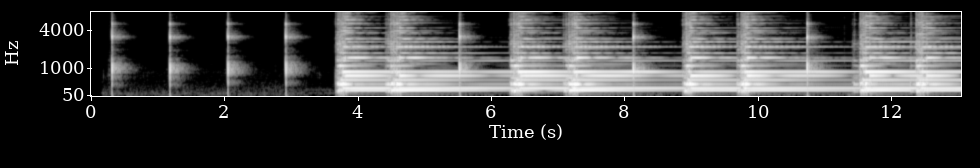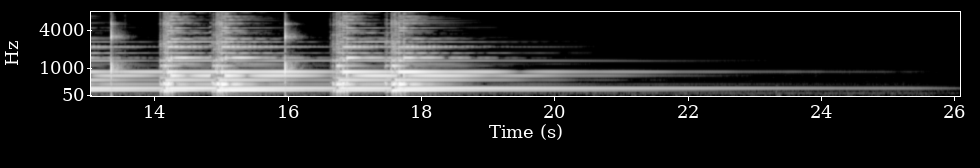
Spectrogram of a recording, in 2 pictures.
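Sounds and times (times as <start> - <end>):
mandolin waltz chop: 3.7 - 21.7.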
